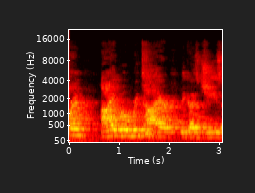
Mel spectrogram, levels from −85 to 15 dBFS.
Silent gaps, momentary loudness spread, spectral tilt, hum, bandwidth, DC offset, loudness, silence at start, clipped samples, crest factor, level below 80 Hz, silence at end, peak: none; 10 LU; -6 dB/octave; none; 15 kHz; under 0.1%; -21 LUFS; 0 s; under 0.1%; 14 dB; -56 dBFS; 0 s; -6 dBFS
